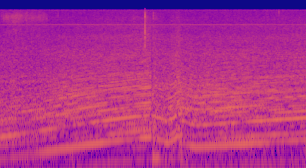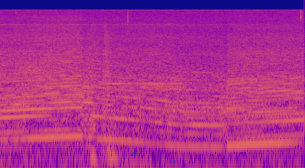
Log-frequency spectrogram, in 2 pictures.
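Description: A race car engine in a racing video game revs continuously with rising and falling pitch through gear shifts, loud and steady, with a brief tire squeal and one short spoken word.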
